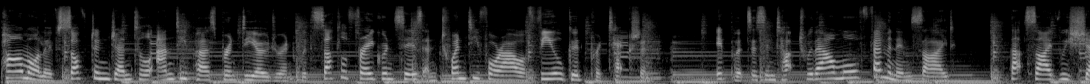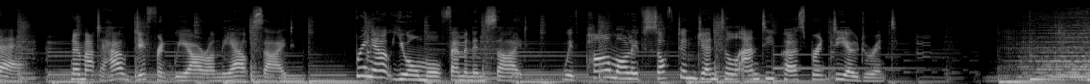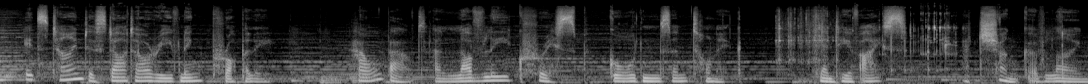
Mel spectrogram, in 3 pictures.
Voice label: commercial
